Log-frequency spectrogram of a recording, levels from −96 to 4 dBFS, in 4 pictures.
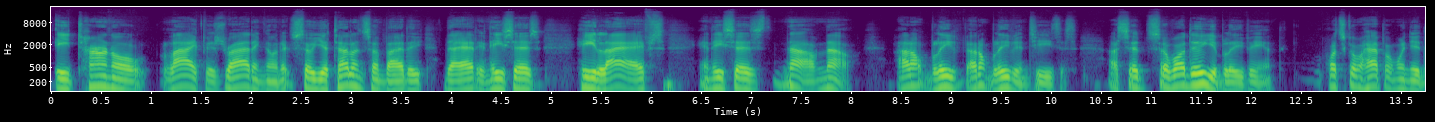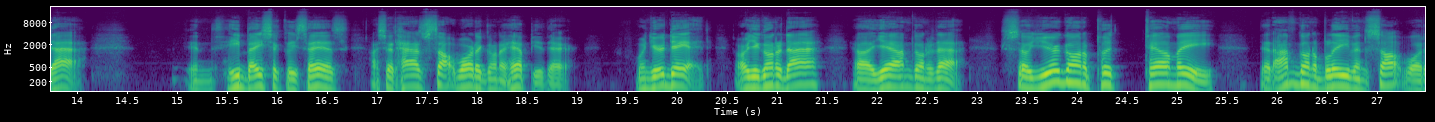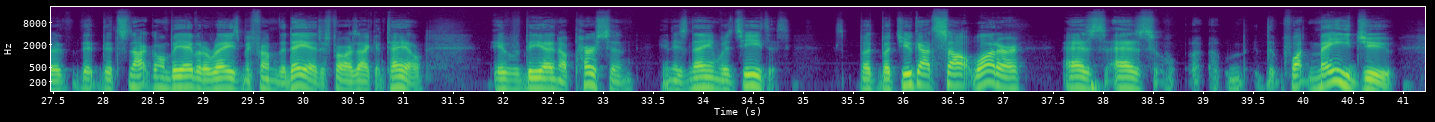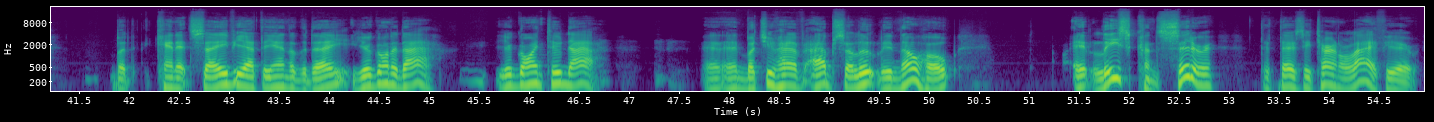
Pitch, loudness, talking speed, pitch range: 135 Hz, -19 LUFS, 180 wpm, 120-155 Hz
